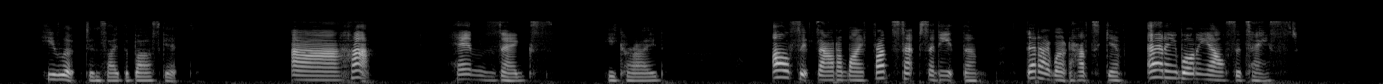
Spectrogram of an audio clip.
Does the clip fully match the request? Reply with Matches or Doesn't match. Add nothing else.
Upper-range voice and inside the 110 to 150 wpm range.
Matches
